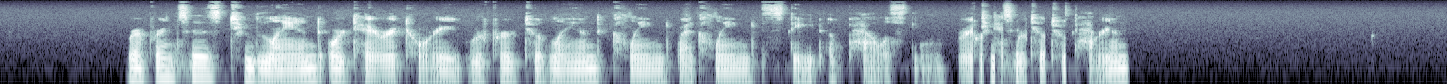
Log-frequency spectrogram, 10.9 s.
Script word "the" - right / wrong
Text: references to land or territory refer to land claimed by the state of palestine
wrong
